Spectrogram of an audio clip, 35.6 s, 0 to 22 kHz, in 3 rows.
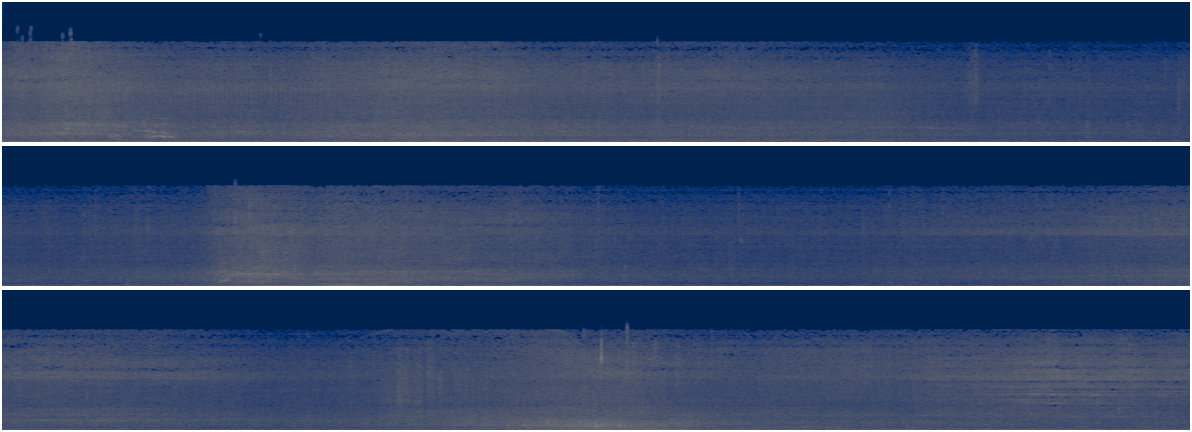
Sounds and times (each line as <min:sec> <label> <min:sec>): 0:00.0 Motorbikes 0:11.2
0:00.0 people passing by 0:19.5
0:00.0 cars 0:35.6
0:13.5 Motorbikes 0:18.3
0:20.1 people passing by 0:35.6
0:22.2 Motorbikes 0:35.6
